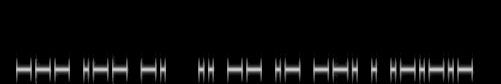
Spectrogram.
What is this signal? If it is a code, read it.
Morse code, heard as a keyed tone, about 25 wpm, 700 Hz. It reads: OWN IMAGE.
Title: Sentences from Top 1000 Words - Review Part 4 - 25wpm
